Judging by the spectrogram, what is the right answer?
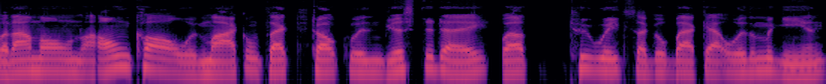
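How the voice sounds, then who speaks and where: A man with an Appalachian accent speaks in a fairly high pitch at a fairly quick pace, his intonation monotone and flat against a quiet background. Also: dry, close sound with no echo. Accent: Appalachian Southern US. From North Carolina mountains. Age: 60s. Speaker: retired gospel drummer. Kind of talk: interview. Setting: podcast.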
